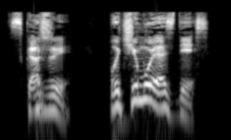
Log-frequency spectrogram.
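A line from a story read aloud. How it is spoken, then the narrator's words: Barked. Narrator (Russian): рявкнул калека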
